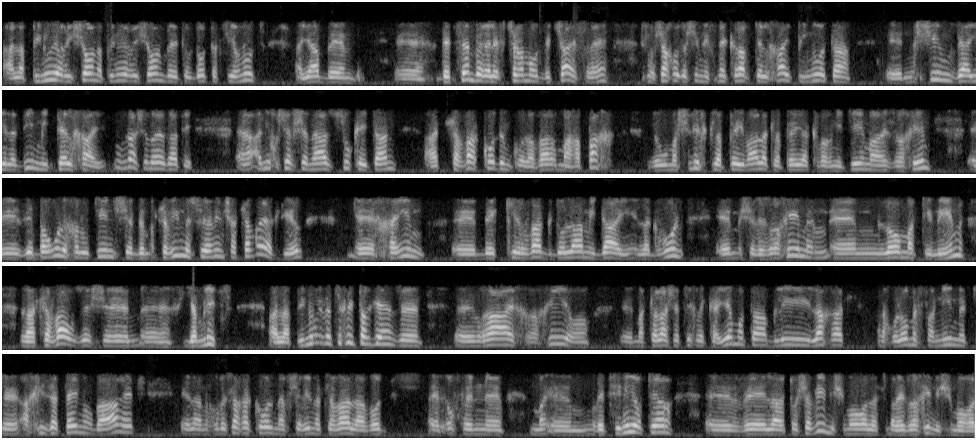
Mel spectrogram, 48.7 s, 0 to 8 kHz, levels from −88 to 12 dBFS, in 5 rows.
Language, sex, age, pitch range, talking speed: Hebrew, male, 50-69, 165-215 Hz, 125 wpm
